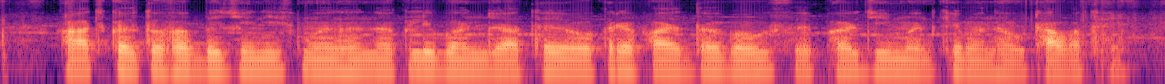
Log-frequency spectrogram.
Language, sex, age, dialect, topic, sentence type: Chhattisgarhi, male, 51-55, Western/Budati/Khatahi, banking, statement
